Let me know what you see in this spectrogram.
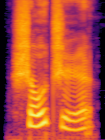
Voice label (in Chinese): "手指", Chinese; shǒu zhǐ; finger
